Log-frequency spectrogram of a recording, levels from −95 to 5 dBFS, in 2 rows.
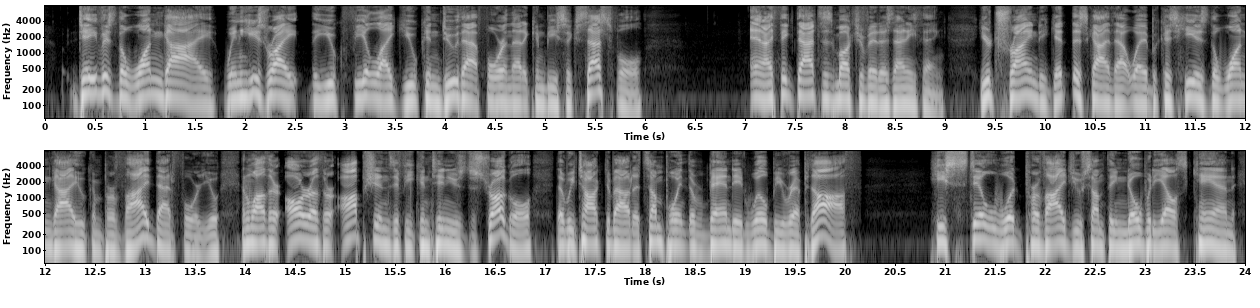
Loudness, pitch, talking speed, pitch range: -20 LUFS, 125 Hz, 215 wpm, 110-135 Hz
